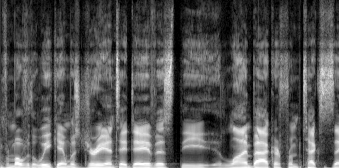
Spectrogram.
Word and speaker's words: Jurriente: J-U-R-R-I-E-N-T-E. Juriente.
